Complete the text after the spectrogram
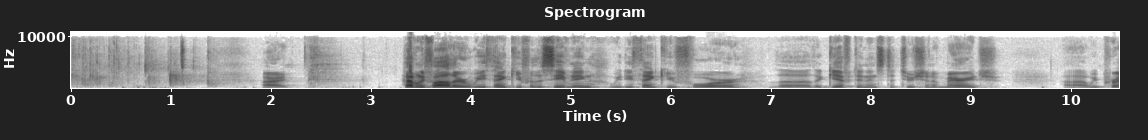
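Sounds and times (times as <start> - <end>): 
soft audience applause: 0.0 - 1.6
speech: 1.9 - 2.3, 3.3 - 9.3, 9.9 - 10.4.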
